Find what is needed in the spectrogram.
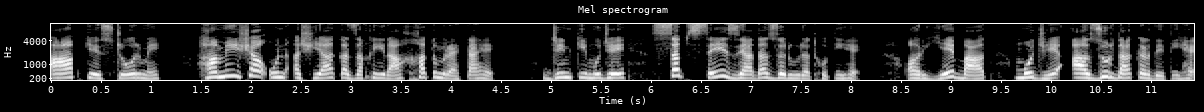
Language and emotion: Urdu, angry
